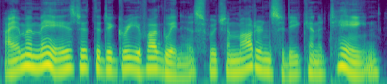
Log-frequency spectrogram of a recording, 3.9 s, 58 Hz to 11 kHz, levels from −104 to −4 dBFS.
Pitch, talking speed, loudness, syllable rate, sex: 135 Hz, 215 wpm, -18 LUFS, 5.9 syllables/s, male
